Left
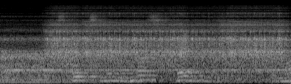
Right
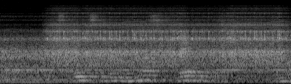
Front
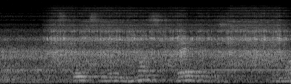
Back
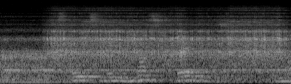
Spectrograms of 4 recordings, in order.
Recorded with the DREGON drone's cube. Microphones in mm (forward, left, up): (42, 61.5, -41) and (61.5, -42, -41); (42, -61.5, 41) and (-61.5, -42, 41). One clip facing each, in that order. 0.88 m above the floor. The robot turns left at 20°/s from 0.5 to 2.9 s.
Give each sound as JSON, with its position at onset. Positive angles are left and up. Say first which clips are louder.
{"t": 0.6, "sound": "a man speaking", "louder": "left 2 dB, back 1 dB", "azimuth_deg": 120, "distance_m": 4.5}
